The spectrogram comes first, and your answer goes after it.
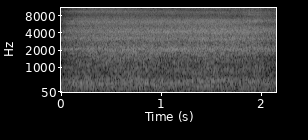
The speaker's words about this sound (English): So full breath in through the nose.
